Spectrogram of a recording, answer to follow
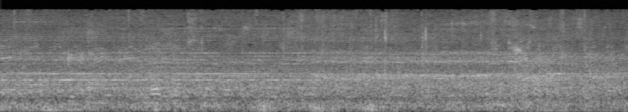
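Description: Steady outdoor stadium background noise with an indistinct, distant public-address commentary voice echoing over it.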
